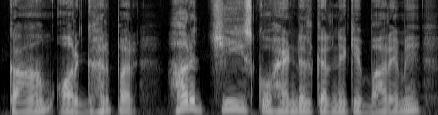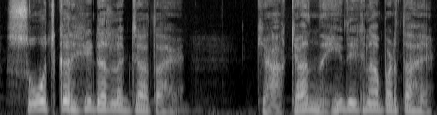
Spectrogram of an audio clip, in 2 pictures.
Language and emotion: Hindi, fearful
